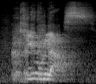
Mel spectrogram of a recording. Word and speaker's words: Tylus: And another undertone, this one is very important, is by a Polish woman called, her surname is Tylus, if I'm pronouncing it right, T-Y-L-U-S. That's right, ma'am.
